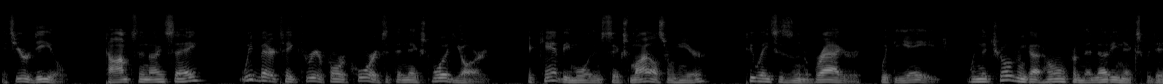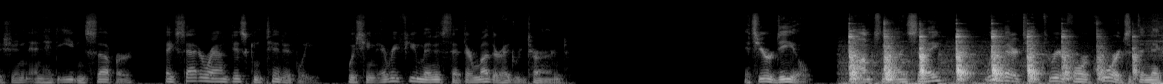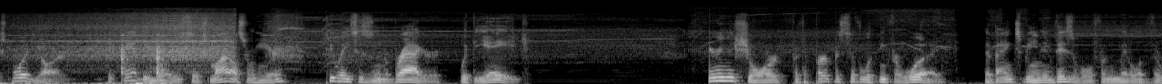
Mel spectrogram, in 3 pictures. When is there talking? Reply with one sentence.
The talking can be heard from 0.0 to 17.3 s, from 19.1 to 28.6 s and from 30.4 to 34.8 s.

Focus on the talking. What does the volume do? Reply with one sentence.
The loudness of the talking goes up.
